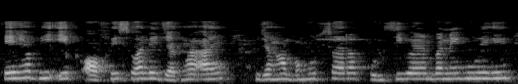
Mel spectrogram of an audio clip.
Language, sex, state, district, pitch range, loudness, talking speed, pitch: Chhattisgarhi, female, Chhattisgarh, Bilaspur, 240-275 Hz, -25 LUFS, 175 wpm, 260 Hz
